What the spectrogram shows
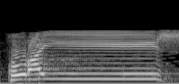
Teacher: شین کو ادا کرتے ہوئے آواز منہ میں پھیل جائے، آواز منہ میں پھیل جائے.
